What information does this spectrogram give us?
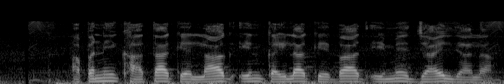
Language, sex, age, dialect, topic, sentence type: Bhojpuri, male, 25-30, Northern, banking, statement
